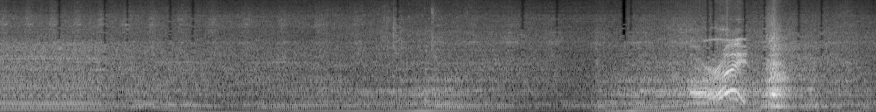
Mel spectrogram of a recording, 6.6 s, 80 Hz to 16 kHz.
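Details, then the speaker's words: BMW M3 Competition driving in third gear after wheel bearing replacement: smooth drivetrain hum rising and falling with revs, no ticking left, faint handbrake drag needing adjustment; normal drivetrain running. "and this is third gear and as you can hear no more ticking sound well that's kind of good news that's very good news actually"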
